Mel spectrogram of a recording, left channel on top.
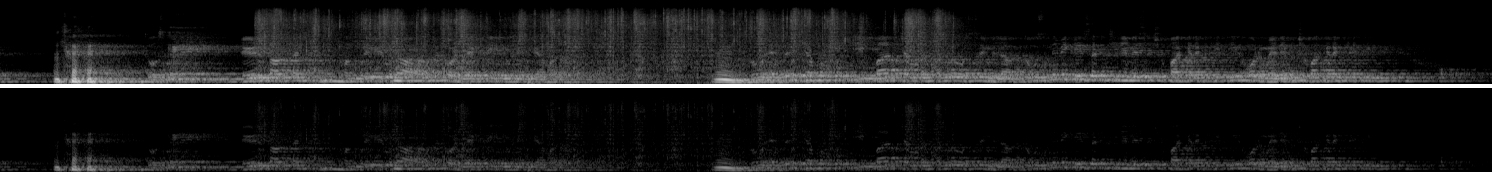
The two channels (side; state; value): right; quieter; 15.8 dB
